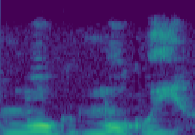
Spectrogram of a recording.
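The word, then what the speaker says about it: 魔鬼: And Mandarin it's pronounced Mogui.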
